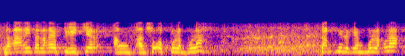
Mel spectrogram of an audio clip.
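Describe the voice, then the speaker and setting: A man from the Philippines preaching at a Bible study in a teasing, joking way, at times slipping into slow chanted singing. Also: very high-pitched, fairly even intonation. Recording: dull lo-fi recording with faint noise.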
